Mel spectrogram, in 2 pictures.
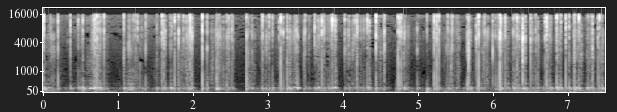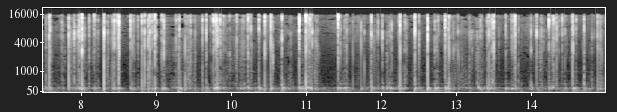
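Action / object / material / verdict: scrape / rhinestone-beaded microphone head / glass beads / none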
